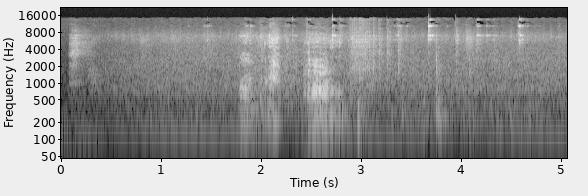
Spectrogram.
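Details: Pet dog Lea, a toy hog, recorded 26 July 2011 while playing with toys indoors: short whimpering and yelping bursts near the middle, then scattered soft clicks and thumps against a constant low electrical hum.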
